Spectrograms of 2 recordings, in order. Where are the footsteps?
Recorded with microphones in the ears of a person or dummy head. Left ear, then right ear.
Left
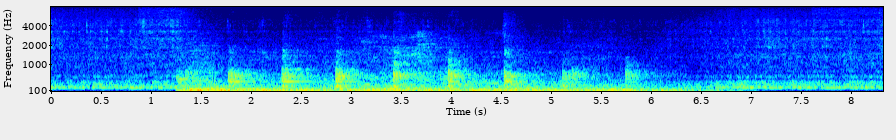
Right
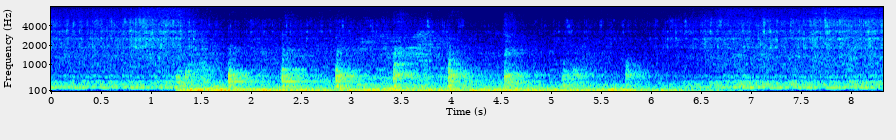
40° right (ahead or behind), 1.4 m; by 6.3 s 55° left (ahead or behind), 2 m.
